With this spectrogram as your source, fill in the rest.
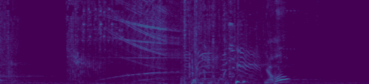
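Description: A shimmering electronic beam hums and sweeps upward in pitch.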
